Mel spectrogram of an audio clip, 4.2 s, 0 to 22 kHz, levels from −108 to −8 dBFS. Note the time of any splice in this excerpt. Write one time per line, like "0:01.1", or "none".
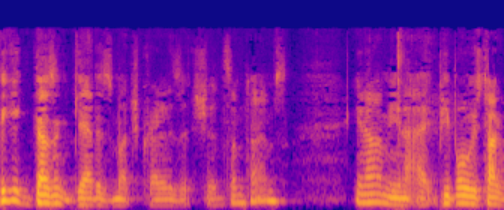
none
